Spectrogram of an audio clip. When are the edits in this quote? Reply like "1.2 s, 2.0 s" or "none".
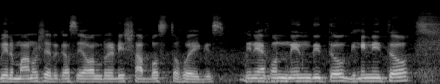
none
